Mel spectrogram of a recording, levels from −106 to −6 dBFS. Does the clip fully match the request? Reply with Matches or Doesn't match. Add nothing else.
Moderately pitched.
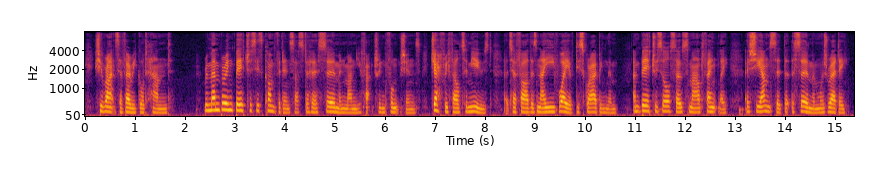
Matches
